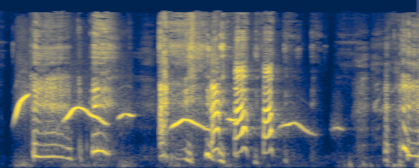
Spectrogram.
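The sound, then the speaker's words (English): Someone whistles a string of quirky, swooping chirps in imitation of little creatures from a video game, the short rising and falling notes fairly loud, broken up by bursts of laughter. “Yeah, and then whenever they're around, you just hear them going... I'm trying to think of a more stupid whistle I could do.”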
